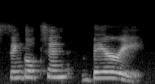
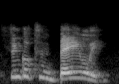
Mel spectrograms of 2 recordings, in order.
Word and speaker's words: Singleton Bailey: um it's the iris vase Singleton Berry I keep saying it wrong Singleton Bailey yes look at this it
